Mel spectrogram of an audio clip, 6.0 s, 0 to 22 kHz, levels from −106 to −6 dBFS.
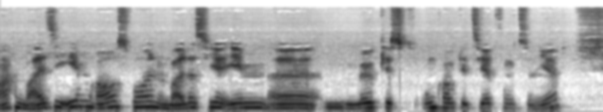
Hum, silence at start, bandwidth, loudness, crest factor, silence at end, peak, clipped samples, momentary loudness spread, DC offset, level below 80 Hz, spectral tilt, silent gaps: none; 0 s; 17 kHz; -19 LUFS; 18 dB; 0 s; 0 dBFS; under 0.1%; 11 LU; under 0.1%; -44 dBFS; -4 dB/octave; none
